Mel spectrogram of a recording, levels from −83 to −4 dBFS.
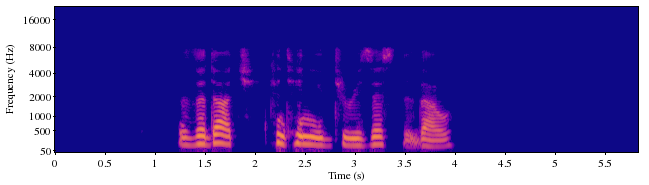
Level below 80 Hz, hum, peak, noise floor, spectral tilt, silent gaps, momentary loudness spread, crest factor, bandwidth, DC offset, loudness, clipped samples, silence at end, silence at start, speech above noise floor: -74 dBFS; none; -14 dBFS; -86 dBFS; -6.5 dB/octave; none; 13 LU; 22 dB; 8.2 kHz; under 0.1%; -33 LUFS; under 0.1%; 1.85 s; 1.25 s; 53 dB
